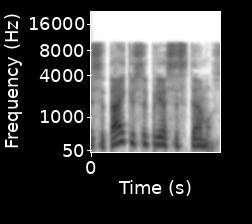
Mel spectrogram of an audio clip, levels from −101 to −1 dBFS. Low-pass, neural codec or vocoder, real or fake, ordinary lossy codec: 9.9 kHz; none; real; AAC, 32 kbps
